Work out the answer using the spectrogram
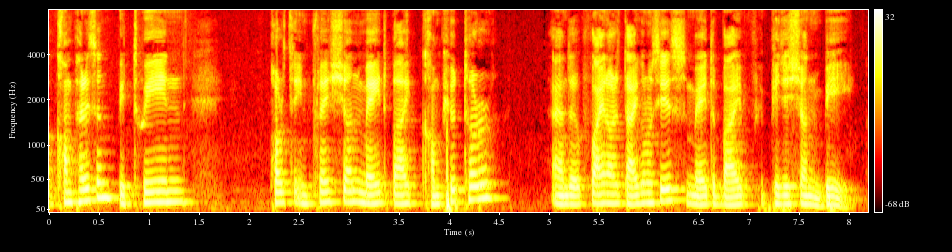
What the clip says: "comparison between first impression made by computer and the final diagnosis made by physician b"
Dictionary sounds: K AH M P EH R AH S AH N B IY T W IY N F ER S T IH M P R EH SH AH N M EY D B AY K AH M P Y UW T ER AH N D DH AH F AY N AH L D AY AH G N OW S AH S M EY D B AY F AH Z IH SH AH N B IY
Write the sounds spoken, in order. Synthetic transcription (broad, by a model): K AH M P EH R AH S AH N B IY T W IY N P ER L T IH M P R EH SH AH N M EY D B AY K AH M P Y UW T ER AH N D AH F AY N AH L D AY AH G N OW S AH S M EY D B AY P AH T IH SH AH N B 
